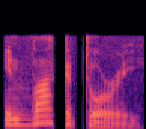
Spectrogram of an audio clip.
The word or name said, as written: invocatory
